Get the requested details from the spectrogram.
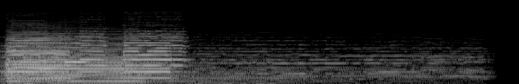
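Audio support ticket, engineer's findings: No technical faults found in this everyday-sound recording. Nothing to escalate; ticket can close.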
